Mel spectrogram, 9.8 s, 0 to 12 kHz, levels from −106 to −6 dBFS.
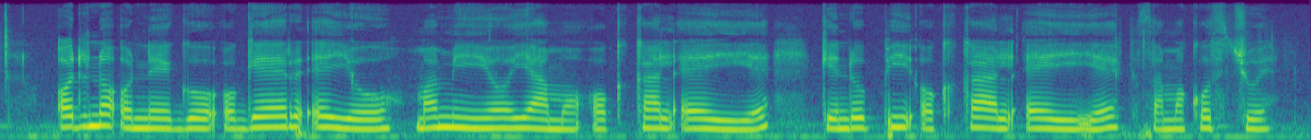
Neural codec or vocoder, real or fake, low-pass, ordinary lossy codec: none; real; 10.8 kHz; none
